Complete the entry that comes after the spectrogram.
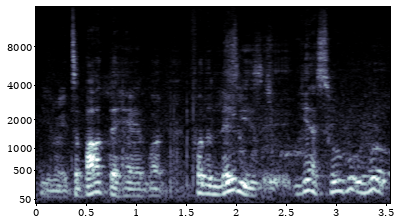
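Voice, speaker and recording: A woman's voice: rumbling low, big pitch swings, fairly quick. A woman hosting a casual radio interview, repeating words as she frames questions. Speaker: radio host. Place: radio studio. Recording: noisy room, distant mic.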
